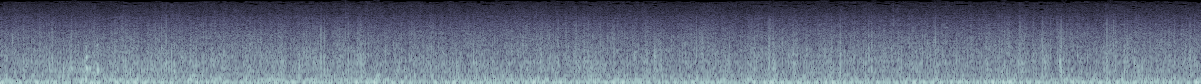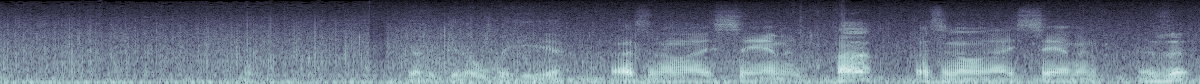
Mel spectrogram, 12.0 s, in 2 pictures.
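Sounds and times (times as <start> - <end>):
heavy rain on boat and lake: 0.0 - 12.0.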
